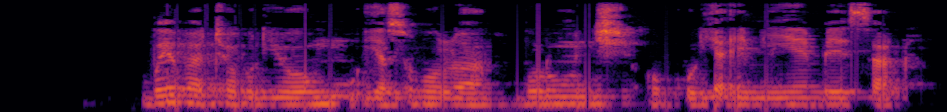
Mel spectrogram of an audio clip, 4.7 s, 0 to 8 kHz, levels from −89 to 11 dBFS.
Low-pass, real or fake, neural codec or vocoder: 7.2 kHz; real; none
